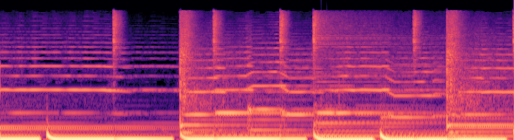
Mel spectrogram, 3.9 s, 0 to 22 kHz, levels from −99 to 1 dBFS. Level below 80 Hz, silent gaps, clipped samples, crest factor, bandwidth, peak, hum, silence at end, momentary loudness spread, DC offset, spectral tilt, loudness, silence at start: -6 dBFS; none; under 0.1%; 6 dB; 15 kHz; 0 dBFS; none; 0 s; 3 LU; under 0.1%; -4.5 dB/octave; -11 LUFS; 0 s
